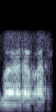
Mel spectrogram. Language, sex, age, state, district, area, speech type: Marathi, male, 18-30, Maharashtra, Nanded, rural, conversation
